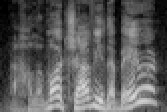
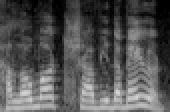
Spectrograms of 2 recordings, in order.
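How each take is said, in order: First: It is said as a rhetorical question. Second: It is said as a plain statement.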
